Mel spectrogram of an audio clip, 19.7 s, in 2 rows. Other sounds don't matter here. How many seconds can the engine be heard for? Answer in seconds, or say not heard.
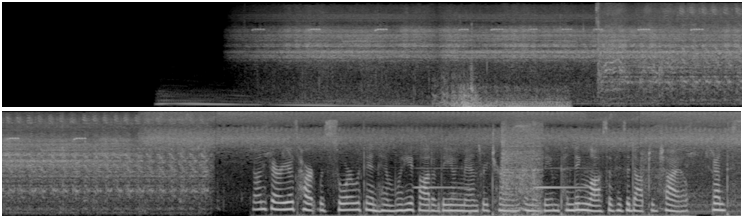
15 s.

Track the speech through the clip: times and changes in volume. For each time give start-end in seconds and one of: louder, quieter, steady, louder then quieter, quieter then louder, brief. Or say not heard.
13.2-19.6 steady.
